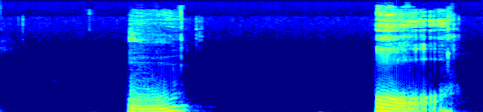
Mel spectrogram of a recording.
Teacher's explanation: В русском языке гласные «у», «о» сопровождаются округлением губ, поэтому их называют огубленными. Попробуйте произнести звуки «у», «о» и обратите внимание, что губы у вас вытягиваются в трубочку. «У», «о». Оба этих звука задние гласные, язык оттянут назад.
